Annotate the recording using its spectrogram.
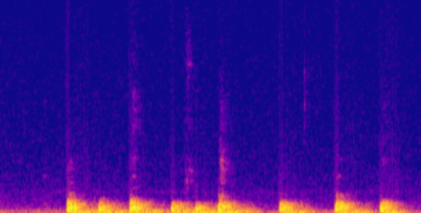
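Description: Dry-erase marker knocking against a freestanding whiteboard as numbers are written: about ten quick hollow taps, two to three a second, each ringing briefly in the board, starting under a second in.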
